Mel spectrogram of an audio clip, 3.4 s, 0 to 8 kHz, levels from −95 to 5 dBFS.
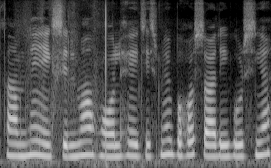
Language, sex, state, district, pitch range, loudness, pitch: Hindi, female, Madhya Pradesh, Bhopal, 210-235 Hz, -18 LUFS, 220 Hz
